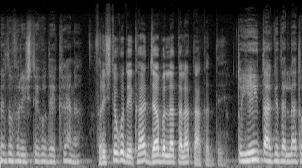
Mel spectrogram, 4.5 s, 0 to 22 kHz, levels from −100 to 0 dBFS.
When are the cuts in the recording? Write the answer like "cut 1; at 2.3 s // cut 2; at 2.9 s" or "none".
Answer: cut 1; at 1.3 s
